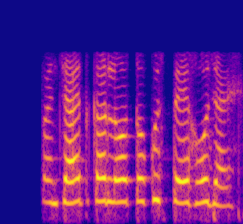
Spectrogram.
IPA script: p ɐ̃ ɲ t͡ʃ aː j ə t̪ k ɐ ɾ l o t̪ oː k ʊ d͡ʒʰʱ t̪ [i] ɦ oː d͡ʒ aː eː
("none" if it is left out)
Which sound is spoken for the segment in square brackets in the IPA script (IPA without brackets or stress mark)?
e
